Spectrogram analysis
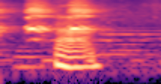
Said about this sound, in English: Even a crow cawing in the background, it finds it, it's hard to get you ticked off.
